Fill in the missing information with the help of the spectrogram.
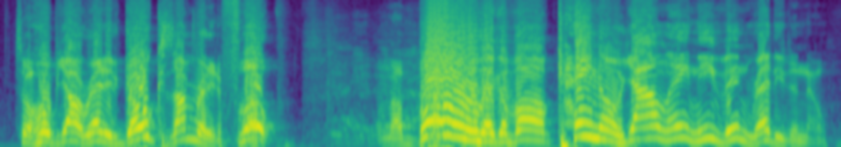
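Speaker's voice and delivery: loud, high, booming poem opener; spoken-word poem. Real, not acted. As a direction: belt out the first rhymes like a hype performer. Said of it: "I am gonna give a poem".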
